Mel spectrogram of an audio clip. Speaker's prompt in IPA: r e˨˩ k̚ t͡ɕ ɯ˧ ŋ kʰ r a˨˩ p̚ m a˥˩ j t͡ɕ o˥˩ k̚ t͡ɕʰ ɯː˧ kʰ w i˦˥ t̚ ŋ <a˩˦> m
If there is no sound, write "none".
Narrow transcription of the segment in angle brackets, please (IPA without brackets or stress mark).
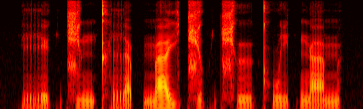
a˦˥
